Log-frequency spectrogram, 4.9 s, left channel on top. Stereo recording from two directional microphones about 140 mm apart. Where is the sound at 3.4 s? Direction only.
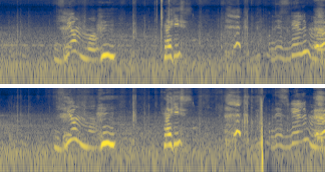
25° right (ahead or behind).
